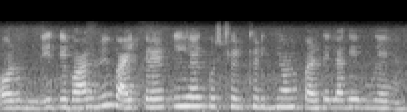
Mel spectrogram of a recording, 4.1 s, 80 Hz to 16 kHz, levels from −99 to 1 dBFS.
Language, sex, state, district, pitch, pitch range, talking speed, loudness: Hindi, female, Chhattisgarh, Bilaspur, 255 Hz, 240-270 Hz, 220 wpm, -17 LUFS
